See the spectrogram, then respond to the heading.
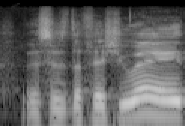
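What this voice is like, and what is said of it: Put-on foreign accent. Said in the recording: “I'm probably going to give this like an accent that's not even Zanzibar”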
